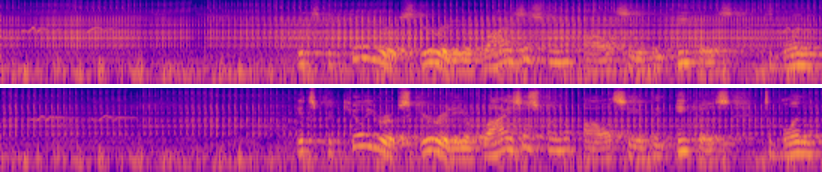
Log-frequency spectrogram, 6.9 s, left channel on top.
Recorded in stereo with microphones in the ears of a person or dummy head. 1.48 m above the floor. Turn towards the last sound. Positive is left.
turn(degrees=-85)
